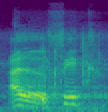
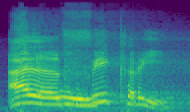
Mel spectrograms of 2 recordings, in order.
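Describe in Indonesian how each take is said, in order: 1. Kata itu berakhir pada konsonan r. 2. Kata itu berakhir dengan vokal pendek setelah r.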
